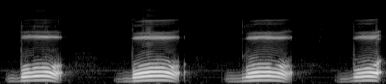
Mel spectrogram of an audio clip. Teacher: huruf Dod itu dia keluar dari tepi lidah tepi lidah itu artinya sisi sisi samping lidah ya samping lidahnya ke mana tempelin Ke gigi Graham atas oke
